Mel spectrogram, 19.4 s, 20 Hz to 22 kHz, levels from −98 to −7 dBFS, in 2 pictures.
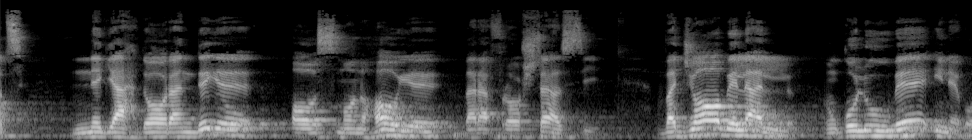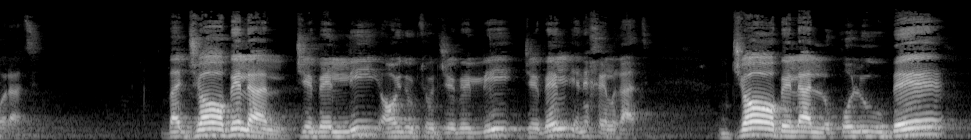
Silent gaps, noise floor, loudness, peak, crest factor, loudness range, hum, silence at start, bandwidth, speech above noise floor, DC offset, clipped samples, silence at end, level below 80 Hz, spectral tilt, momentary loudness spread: none; -74 dBFS; -29 LUFS; -8 dBFS; 20 dB; 6 LU; none; 0 s; 16 kHz; 46 dB; under 0.1%; under 0.1%; 0.25 s; -76 dBFS; -5.5 dB/octave; 16 LU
